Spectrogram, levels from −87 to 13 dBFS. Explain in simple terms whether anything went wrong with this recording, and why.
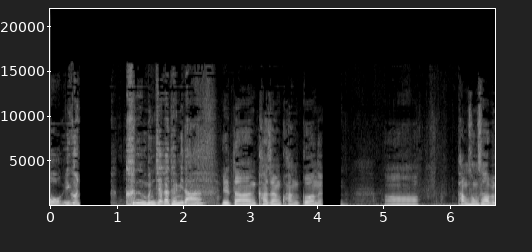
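Something did go wrong. The speech drops out twice, from 0.44 to 0.92 s and again from 4.06 to 4.38 s. This is AAC frame loss with muting. Chunks of the compressed audio never arrived, so the decoder filled them with silence. The sound fades out and back in smoothly. The gaps last about half a second and about a third of a second, which points to several lost frames in a row each time.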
